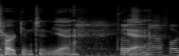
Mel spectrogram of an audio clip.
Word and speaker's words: Tarkenton: Fran Tinkerton?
